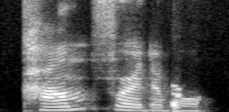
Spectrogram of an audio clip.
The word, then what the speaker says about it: comfortable: that correct there yes comfortable is not comfortable okay comfortable we have to stress in the first one comfortable the first syllable okay yeah and i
